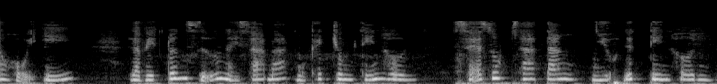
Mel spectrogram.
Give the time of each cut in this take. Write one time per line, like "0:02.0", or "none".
0:04.4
